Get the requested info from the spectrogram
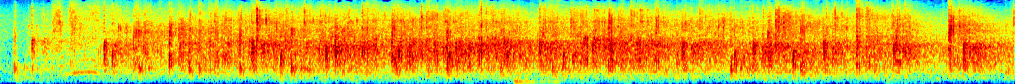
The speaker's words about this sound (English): Ben and David are just joining us now, so let's just give them both a round of applause.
